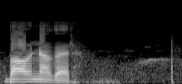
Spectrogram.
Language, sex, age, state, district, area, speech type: Gujarati, male, 18-30, Gujarat, Ahmedabad, urban, spontaneous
